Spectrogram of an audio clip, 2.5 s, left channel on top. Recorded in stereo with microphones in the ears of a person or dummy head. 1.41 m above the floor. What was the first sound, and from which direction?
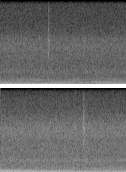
Only background noise.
